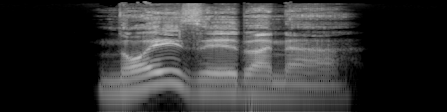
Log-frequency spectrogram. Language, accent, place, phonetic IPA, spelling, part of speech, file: German, Germany, Berlin, [ˈnɔɪ̯ˌzɪlbɐnɐ], neusilberner, adjective, De-neusilberner.ogg
- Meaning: inflection of neusilbern: 1. strong/mixed nominative masculine singular 2. strong genitive/dative feminine singular 3. strong genitive plural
